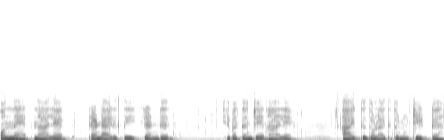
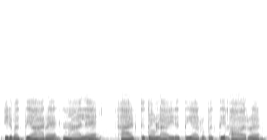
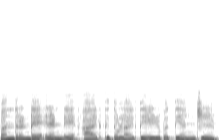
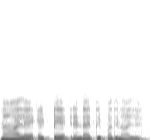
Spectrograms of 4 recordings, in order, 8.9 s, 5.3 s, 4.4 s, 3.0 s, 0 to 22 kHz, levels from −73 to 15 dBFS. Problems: low volume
